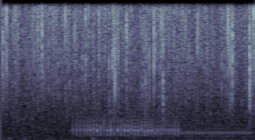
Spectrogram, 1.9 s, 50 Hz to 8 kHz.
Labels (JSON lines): {"label": "biophony, croak", "recorder": "SoundTrap 500"}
